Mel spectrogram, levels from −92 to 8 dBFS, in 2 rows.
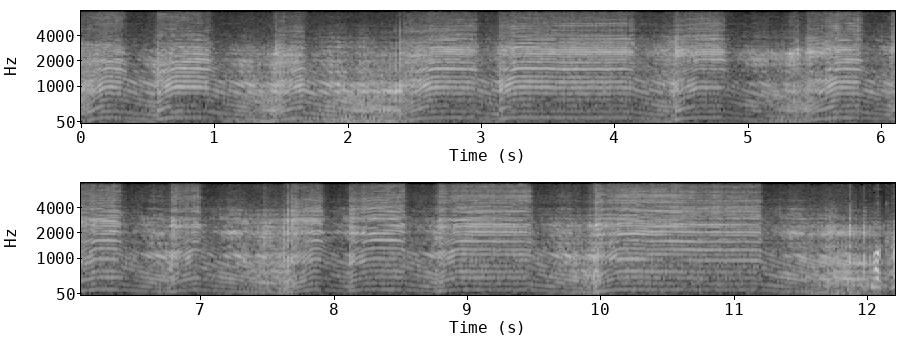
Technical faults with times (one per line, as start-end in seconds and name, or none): none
